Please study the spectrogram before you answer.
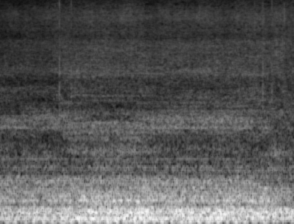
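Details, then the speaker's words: Hotpoint dryer after repairing broken main drum shaft with three screws: even low drum rumble, no knocking, scraping or squeal; normal drum operation. "This machine is running without any abnormal noise."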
